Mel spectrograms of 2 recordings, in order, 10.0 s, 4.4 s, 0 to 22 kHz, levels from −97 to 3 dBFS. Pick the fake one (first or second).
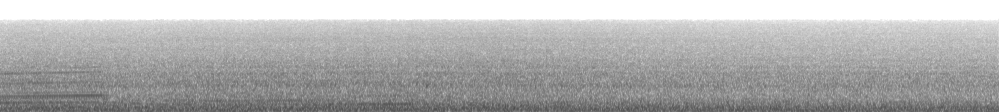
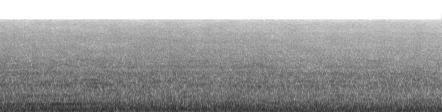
second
